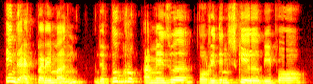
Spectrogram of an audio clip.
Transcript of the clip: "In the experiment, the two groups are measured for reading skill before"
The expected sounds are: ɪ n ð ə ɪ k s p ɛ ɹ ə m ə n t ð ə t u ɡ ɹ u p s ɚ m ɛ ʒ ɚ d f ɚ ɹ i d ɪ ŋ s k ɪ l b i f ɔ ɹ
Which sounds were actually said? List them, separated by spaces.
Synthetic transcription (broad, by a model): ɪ n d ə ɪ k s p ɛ ɹ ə m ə n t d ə t u ɡ ɹ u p ɑ m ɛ z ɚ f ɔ ɹ i d ɪ ŋ s k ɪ l b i f ɔ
